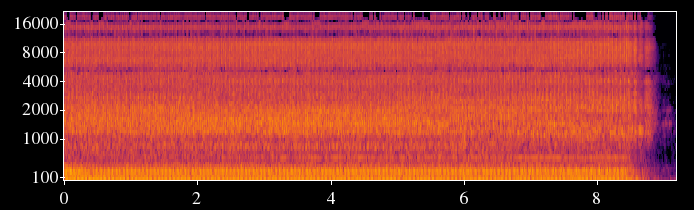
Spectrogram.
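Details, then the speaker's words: 1995 BMW R1100 GS boxer after head gasket replacement, later start once reassembled: steady, even idle with a regular pulse around three beats a second, no blowing or ticking, then a clean shutoff. Normal idle, sounding much better. "and now it is sounding much better and i even went so far and visa bold is to put the seat back on"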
